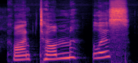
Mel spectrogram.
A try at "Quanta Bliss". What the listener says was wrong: like Quanta, not quantum, but Quanta. Like the very smallest particle, bliss.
